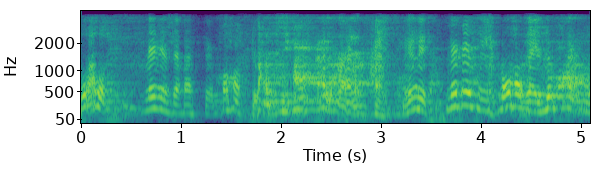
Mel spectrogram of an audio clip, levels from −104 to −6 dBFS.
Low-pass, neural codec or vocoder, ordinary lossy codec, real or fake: 3.6 kHz; codec, 24 kHz, 1 kbps, SNAC; MP3, 32 kbps; fake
